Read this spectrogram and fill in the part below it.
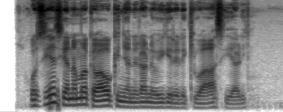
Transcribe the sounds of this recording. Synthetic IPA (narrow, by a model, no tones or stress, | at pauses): ɣosihesjanamwɛkɛwaɣokiɲaneɾaneoiɣeɾeɾekiwaːsiaɾi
